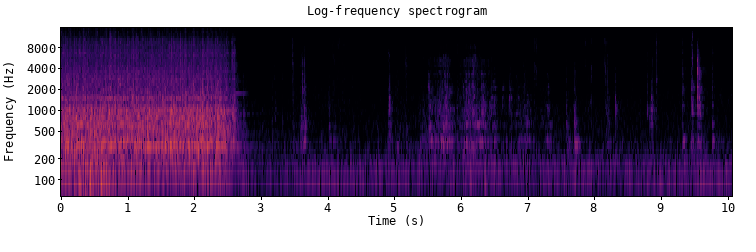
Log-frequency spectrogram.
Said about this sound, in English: Lower the presser foot and do a line of stitching.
